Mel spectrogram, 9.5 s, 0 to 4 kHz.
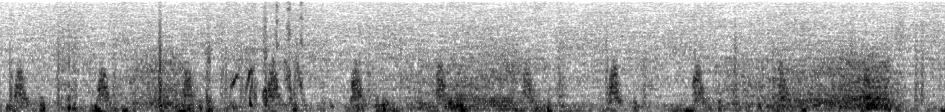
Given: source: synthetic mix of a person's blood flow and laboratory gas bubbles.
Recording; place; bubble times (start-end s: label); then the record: Doppler ultrasound of blood flow; subclavian vein
2.04-2.13 s: bubbles
2.23-2.58 s: bubbles
2.62-3.06 s: bubbles
From the record:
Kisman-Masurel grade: 211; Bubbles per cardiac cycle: several, 3 to 8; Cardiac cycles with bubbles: 1 to 10%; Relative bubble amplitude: barely perceptible (0.100 to 0.250); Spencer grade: 1 (occasional bubble signal discernible with the cardiac motion signal, with majority of cardiac periods free of bubbles); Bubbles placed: anywhere in the cardiac cycle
